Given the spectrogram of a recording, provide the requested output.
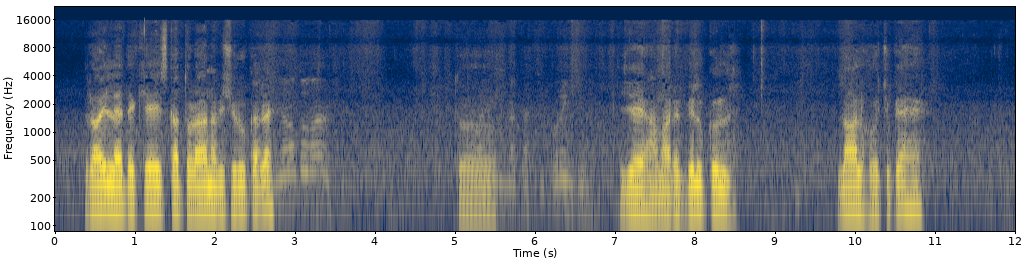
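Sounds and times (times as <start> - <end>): outdoor background noise: 0.0 - 12.0
person's voice: 5.0 - 8.6, 9.8 - 11.0.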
